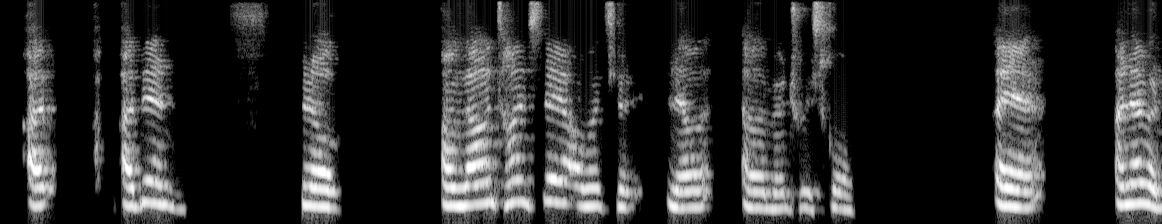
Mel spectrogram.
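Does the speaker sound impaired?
Yes: Down syndrome; used cue cards when first presenting.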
